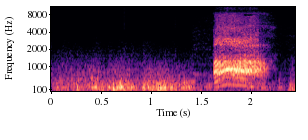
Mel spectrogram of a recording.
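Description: A loud low rumbling noise for about a second and a half, then a man's loud drawn-out cry of 'Oh' near the end.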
